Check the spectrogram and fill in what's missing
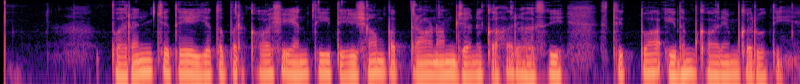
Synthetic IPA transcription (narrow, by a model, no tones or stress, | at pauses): pɐɾʔɐɲt͡ʃɐt̪eːjɐt̪ɐpɾɐkaːʃɐjɐnt̪it̪eːʃaːmpɐt̪ɾaːɳaːmd͡ʒɐnɐkɐhɐ̰ɾɐɦɐsist̪ʰit̪ʋaːʔid̪ʱɐmkaːɾjɐmkɐɾoːt̪i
